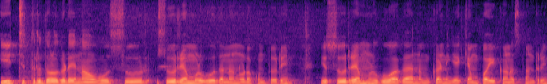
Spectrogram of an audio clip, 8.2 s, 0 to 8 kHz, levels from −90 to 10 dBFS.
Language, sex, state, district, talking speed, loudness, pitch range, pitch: Kannada, male, Karnataka, Belgaum, 140 wpm, -16 LUFS, 125-140 Hz, 130 Hz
